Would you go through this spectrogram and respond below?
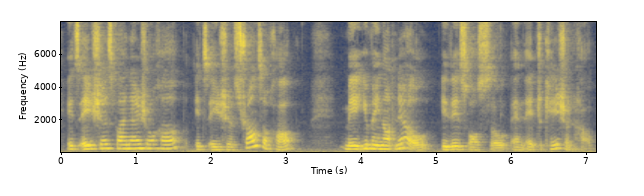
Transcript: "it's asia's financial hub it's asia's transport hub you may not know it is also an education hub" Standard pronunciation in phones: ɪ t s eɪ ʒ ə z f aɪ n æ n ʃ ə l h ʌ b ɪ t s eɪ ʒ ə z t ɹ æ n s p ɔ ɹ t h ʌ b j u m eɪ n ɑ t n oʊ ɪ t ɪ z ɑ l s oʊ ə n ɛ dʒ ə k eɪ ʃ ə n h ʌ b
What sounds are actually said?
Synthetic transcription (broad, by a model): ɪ t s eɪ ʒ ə s f aɪ n æ n ʃ ə l h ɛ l ɪ t s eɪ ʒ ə s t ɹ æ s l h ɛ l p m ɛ j u m eɪ n ɑ t n oʊ ɪ t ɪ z ɑ l s oʊ ə n ɛ dʒ ə k eɪ ʃ ə n h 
